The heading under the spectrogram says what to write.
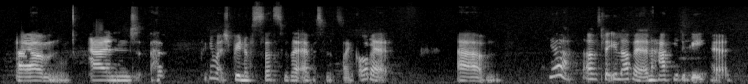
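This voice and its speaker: A woman with an English accent, medium pitch and ordinary pitch variation, fairly quick between long, frequent pauses, over noticeable background noise. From southern England, Dorset. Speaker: podcast guest, fitness community member. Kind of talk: casual interview chat.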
